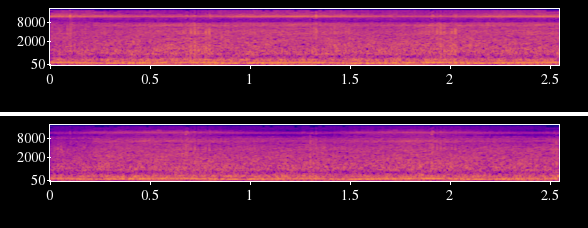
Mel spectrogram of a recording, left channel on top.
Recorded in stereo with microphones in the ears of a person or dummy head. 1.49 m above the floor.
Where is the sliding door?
No sliding door in this recording.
